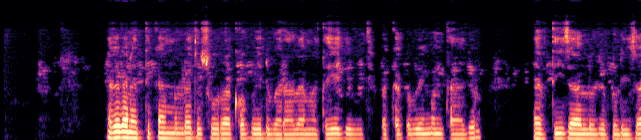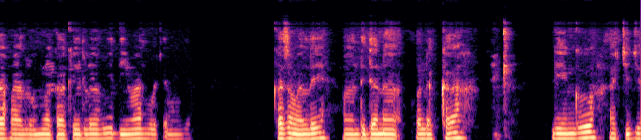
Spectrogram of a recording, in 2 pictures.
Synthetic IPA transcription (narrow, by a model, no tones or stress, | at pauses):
ʔɐɡɐkɐnɐt̪ːɪkɐnmʊlːɐt̪̬ʊsuːɾaːkʼɔpʼːe̞ːd̪ʊbɐɾaːlɐmɐt̪ɐʔeːd͡ʒɪɾʊt̪ɪ̥b̥ɐkːɐkʼɔbeːŋkʊnt̪ɐʔaːd͡ʒɪɾʊ | lɐft̪iːs̬aːlːoːd͡ʒɐkʼɔleːs̬aːfaːlːʊmːɐkaːke̞ːlːoːfɪd̪iːmaːnbɔt͡ʃʼɐmiːd͡ʒɪɾɐ̥ | ɐkːɐs̬ʊmɐlːe̞ːwaːnt̪ɪd̪ɐnawɐlɐkːaː | ɡeːŋɡoːɐt͡ʃːɪd͡ʒɪɾʊ̥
